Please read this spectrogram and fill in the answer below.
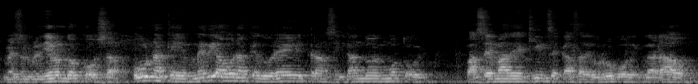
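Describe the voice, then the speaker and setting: A man hosting an interview, asking probing questions in an informal way with quick affirmations. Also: mid-range voice, mellow. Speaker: interviewer host. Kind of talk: casual interview. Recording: roomy echo, distant mic, faint noise.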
